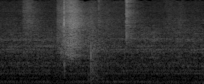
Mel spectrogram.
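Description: Steady low hum of the running Clavilux light organ's motor and lamp, with a short hissy rustle about two-thirds of a second in and a faint click or two.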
